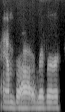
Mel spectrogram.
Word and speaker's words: Embarrass River: Yeah, that was Mitchell Franson, and those were shots of the Ambra River And it's sort of spelled like it looks like Embarrass River. It's an Ambra River.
